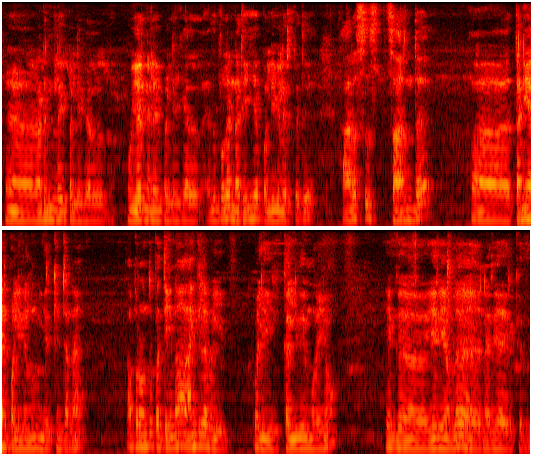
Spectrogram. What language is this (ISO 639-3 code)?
tam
